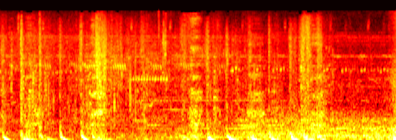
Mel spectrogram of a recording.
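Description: Heavy footsteps crunch on the forest floor.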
